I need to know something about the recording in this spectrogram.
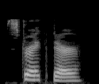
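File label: "stricter", English, British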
